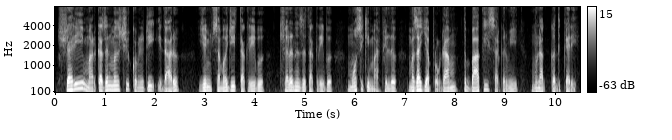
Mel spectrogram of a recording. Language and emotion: Kashmiri, neutral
